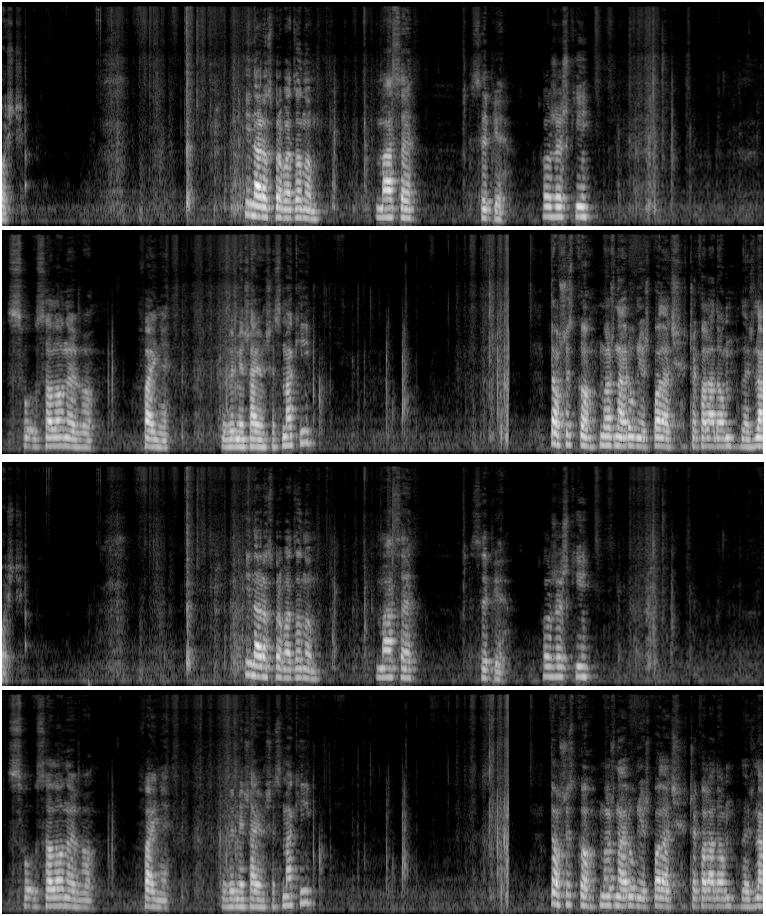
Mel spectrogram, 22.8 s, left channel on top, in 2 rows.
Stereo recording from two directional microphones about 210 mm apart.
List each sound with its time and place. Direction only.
0.0 s speech: 45° left (ahead or behind)
3.6 s speech: 45° left (ahead or behind)
5.6 s speech: 40° left (ahead or behind)
8.1 s speech: 35° left (ahead or behind)
11.5 s speech: 35° left (ahead or behind)
14.1 s crumpling: 20° left (ahead or behind)
14.8 s speech: 40° left (ahead or behind)
17.2 s a sound: 10° left (ahead or behind)
19.6 s speech: 50° left (ahead or behind)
